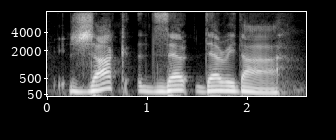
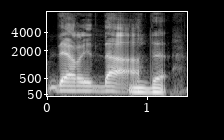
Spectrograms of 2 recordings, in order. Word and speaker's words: Jacques Derrida: It's Jacques Derrida, D-E-R-R-I-D-A. How would you say that, like a French accent? – Jacques Derrida. – Jacques Derrida. – Derrida.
